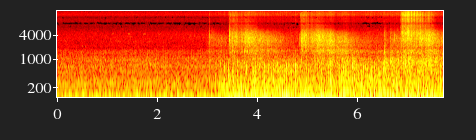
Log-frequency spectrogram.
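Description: Artillery barrage rumbling in the World in Conflict strategy game, Soviet Assault campaign: a few sharp thuds first, then a dense, sustained roar of overlapping blasts with bursts of brighter crackle, loud and continuous to the end.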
